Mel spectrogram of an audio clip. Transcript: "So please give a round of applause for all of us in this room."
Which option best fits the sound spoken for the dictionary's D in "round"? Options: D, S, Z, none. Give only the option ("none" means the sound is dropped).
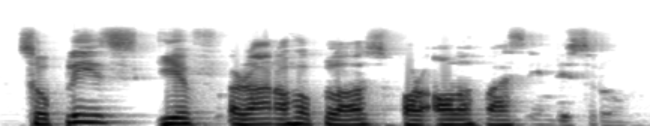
none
